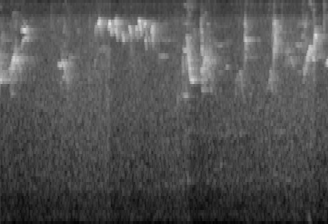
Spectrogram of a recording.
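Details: Ninja sunbird singing a full, varied song, used as a training recording: rapid high thin chirps and short twittering slurs, some rising and falling, in quick bursts over a steady hiss of rain.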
